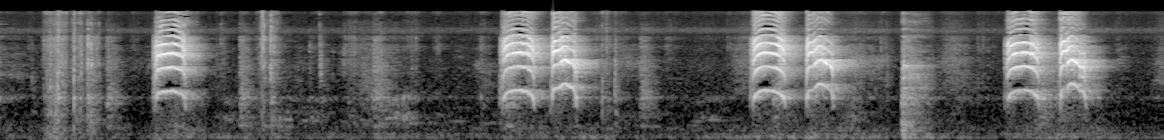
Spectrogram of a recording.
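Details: Wild-caught brown-throated sunbird (kolibri kelapa) recording used as a lure to get silent birds calling: loud, sharp, arched squeaky notes, mostly in quick pairs, repeated every two seconds or so, with soft clicks and rustles between.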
